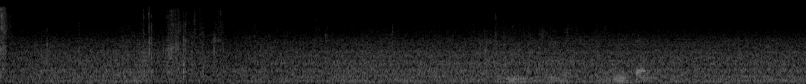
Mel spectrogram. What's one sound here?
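A paper wrapper rustles around a sandwich.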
